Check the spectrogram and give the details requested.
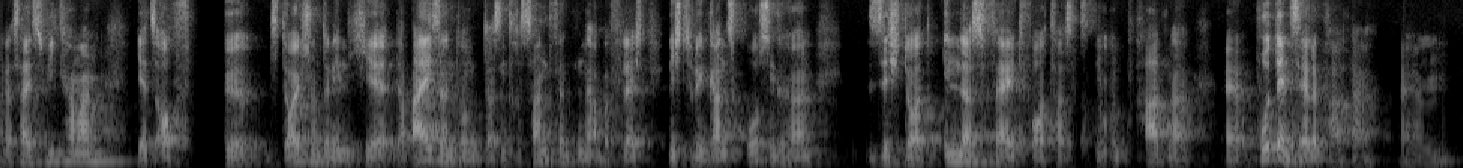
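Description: A man's voice: lowish voice, fairly quick, darkish tone. A young man moderating an online panel in German, asking polite, well-structured questions. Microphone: video call webcam.

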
